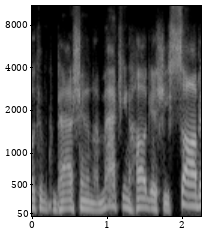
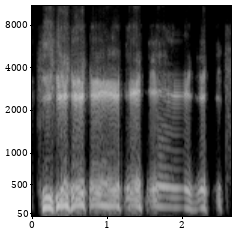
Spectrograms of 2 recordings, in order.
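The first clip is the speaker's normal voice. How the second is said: laughing; 4 semitones higher, 5 dB louder than usual. Real, not acted. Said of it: "I went lighter".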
